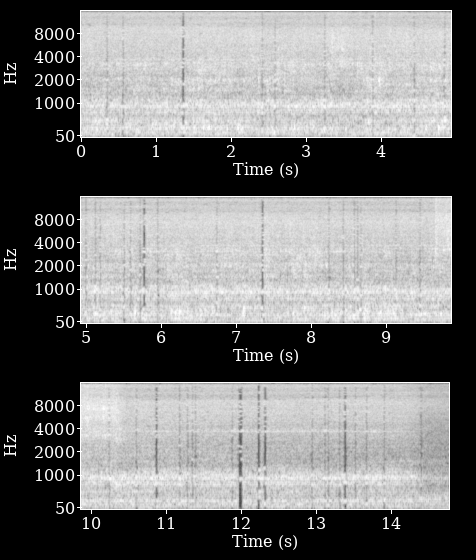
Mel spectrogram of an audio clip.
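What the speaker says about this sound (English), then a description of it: "Let my water get warm here for a minute." Steady tap water runs without a break for the whole stretch, a broad even hiss with a brief louder gush near the end.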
